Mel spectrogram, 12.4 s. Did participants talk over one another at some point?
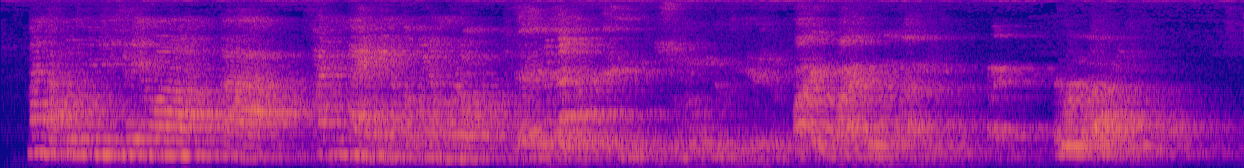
No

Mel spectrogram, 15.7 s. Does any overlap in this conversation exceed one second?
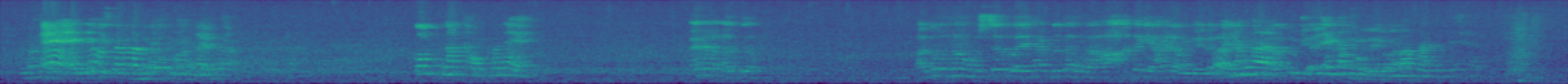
Yes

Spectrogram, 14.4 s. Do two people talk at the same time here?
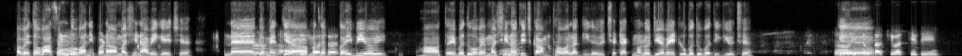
Yes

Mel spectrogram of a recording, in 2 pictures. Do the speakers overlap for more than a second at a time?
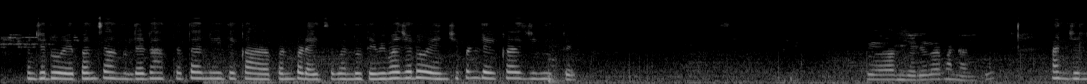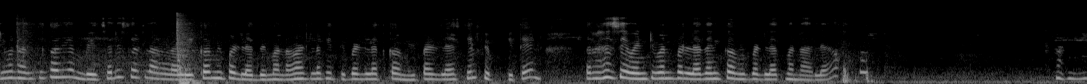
No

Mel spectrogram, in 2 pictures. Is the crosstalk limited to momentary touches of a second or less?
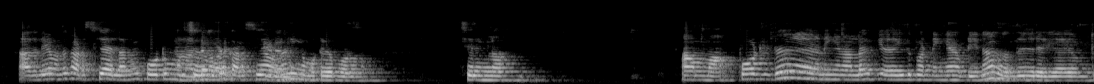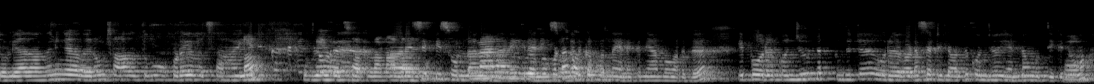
No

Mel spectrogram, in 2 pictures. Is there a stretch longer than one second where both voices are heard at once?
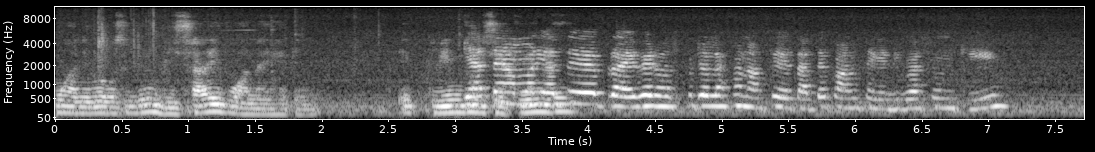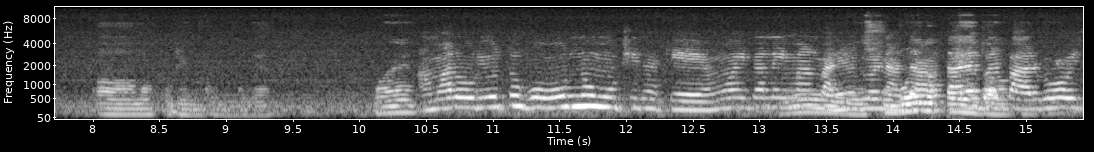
Yes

